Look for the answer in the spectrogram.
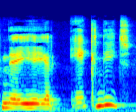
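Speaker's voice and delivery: protesting, rising on the last line; lightly voiced Peter, fervent; eager Peter protesting. A narrator's reading. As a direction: insist you'd never leave him. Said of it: "Petrus had toen gezegd".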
